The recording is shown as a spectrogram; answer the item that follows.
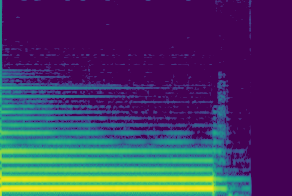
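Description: Acoustic guitar's closing note ringing out, held steady for about a second and a half, then cut off abruptly.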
